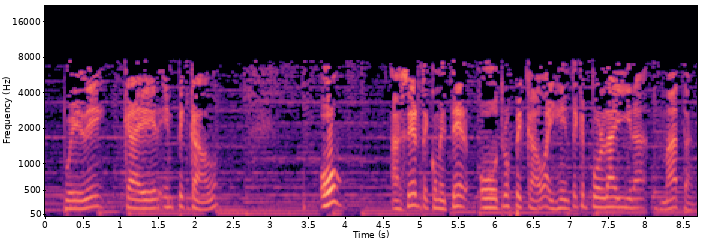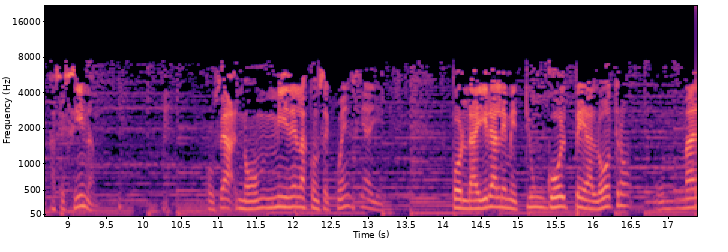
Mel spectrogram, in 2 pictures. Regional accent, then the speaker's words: Dominican Republic; Soy dominicano a las arandelas.

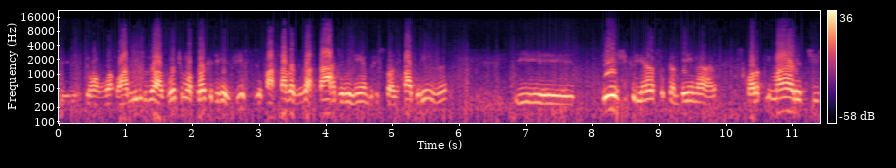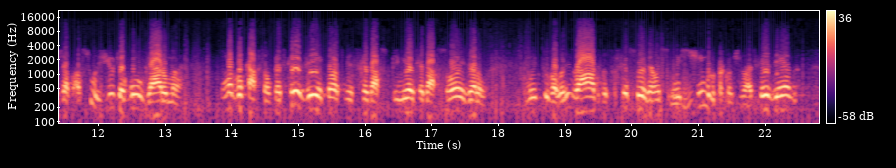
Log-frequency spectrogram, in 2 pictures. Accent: Belo Horizonte, Minas Gerais, Brazil; Sou de Belo Horizonte.

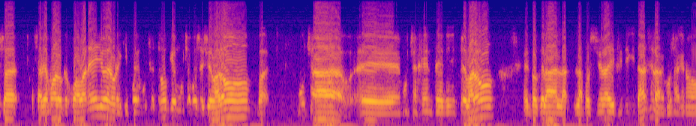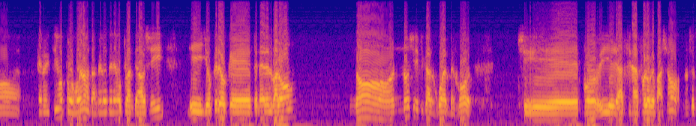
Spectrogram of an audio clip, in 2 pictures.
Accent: Talavera, Castilla-La Mancha, Spain; Sí, aquí en Talavera hay muy buen nivel, y ya lo sabemos todos, quien no lo sabe. Y claro, somos 6 de Talavera

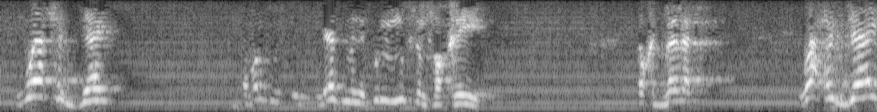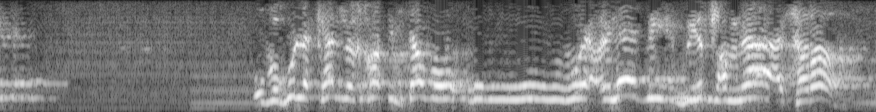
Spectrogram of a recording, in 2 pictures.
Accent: Egypt; كان الحرر الاجتماعي عندنا في مصر

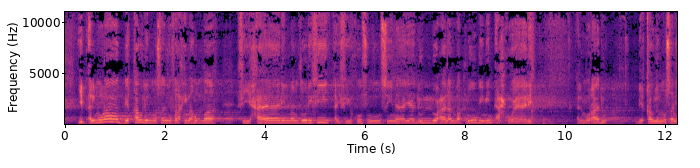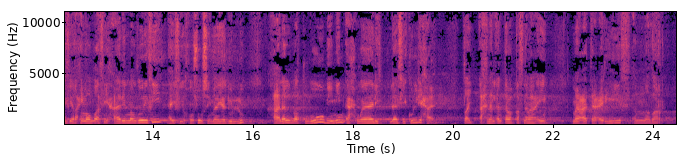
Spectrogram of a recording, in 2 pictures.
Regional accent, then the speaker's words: Egypt; accent: Egyptian colloquial; احنا في لهجتنا العامية المصرية نقول كلمة

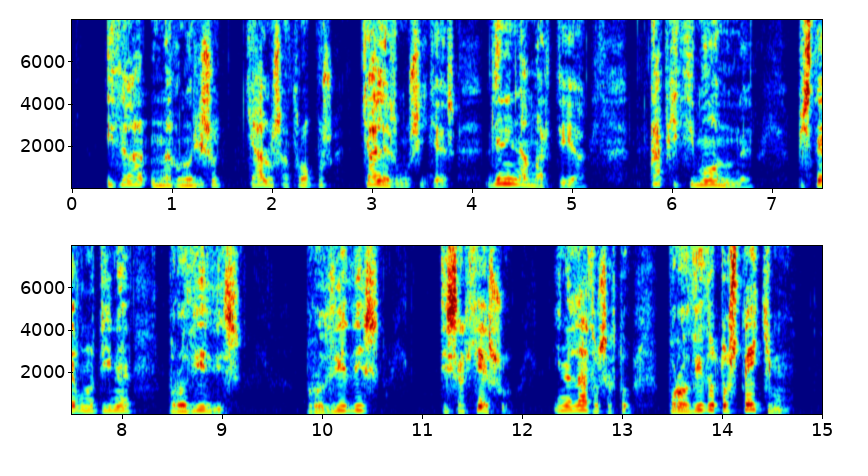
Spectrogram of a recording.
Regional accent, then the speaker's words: Kokkinia, Attica, Greece; είμαι ένα παιδί από την Κοκκινιά και παραμένω ένας παππούς από την Κοκκινιά.

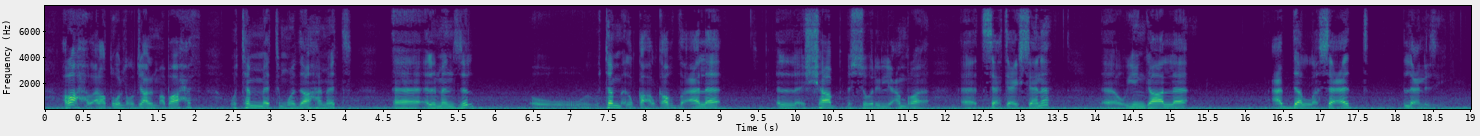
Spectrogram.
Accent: Kuwait; لأن هذا الموضوع وصل لأعلى مستويات عندنا في الكويت

